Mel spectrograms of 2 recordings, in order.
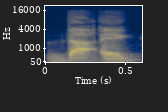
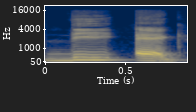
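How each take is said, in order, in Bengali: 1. 'The' উচ্চারিত হয় ছোট 'uh' শব্দ দিয়ে। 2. 'The' উচ্চারিত হয় লম্বা 'ee' শব্দ দিয়ে। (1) "নট দা এগ" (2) "তাহলে দি এগ"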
